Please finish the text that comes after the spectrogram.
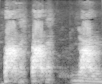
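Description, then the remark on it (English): Three loud dog barks in quick succession, with a short pause before the third, each a sharp burst with a harsh, full-bodied tone. “Alright, hush dog. I don't care if there's a squirrel out there, okay?”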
